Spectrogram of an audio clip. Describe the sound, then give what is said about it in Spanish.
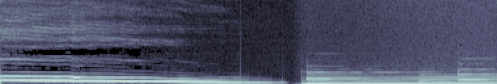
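A long, loud werewolf howl slides steadily downward in pitch for about three seconds, then cuts off into a sustained, low, droning musical chord. “El hombre lobo. ¡Aú!”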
